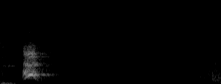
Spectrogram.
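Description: A single sharp dog bark rings out in a quiet night village in Kingdom Come: Deliverance, moderately close and alone, followed by near silence and a faint rustle.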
